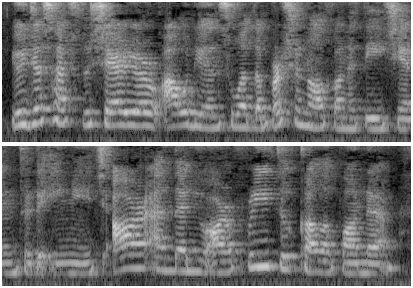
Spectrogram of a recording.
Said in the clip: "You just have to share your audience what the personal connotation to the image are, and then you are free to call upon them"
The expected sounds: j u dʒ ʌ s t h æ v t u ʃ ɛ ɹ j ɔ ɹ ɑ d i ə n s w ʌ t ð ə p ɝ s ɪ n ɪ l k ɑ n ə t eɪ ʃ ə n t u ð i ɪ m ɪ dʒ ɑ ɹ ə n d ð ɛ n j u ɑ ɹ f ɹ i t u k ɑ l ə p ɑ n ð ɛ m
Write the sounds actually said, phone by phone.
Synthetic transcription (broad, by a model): j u dʒ ʌ s t h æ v t u ʃ ɛ ɹ j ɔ ɹ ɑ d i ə n s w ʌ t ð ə p ɝ s ɪ n ɪ l k ɑ n ə t eɪ ʃ ə n t u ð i ɪ m ɪ dʒ ɑ ɹ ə n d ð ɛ n j u ɑ ɹ f ɹ i t u k ɑ l ə p ɑ n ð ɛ m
